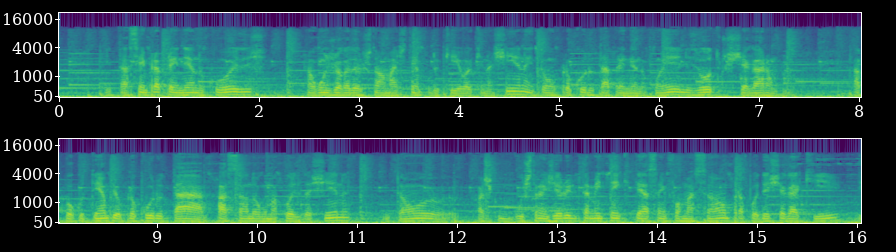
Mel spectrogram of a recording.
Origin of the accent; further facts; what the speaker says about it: Rio de Janeiro, Brazil; Só tinha eu nascido no Rio de Janeiro ali. Então, eu era o único jogador que nasceu no Rio de Janeiro e estava jogando a final no lugar onde eu fui torcedor durante anos. Então, eu ia para o Maracanã andando para assistir jogo.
